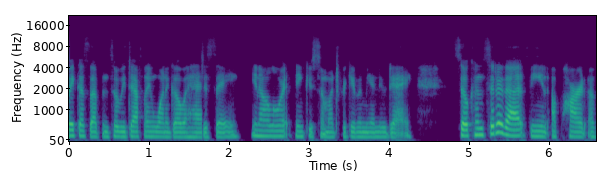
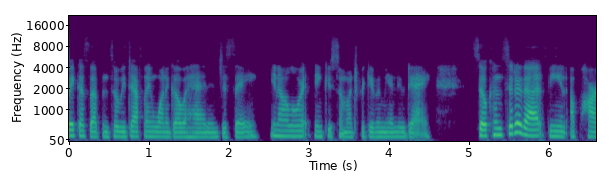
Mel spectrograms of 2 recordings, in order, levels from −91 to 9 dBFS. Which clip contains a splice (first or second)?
first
